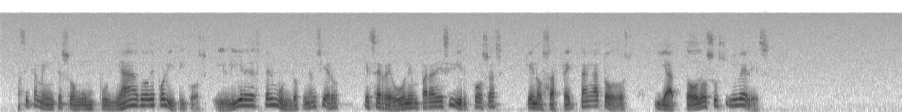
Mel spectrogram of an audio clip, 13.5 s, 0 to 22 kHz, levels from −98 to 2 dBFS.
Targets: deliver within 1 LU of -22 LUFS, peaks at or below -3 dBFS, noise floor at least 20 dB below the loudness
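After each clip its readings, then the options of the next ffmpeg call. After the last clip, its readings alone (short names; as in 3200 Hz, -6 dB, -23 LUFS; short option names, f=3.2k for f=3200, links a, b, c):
noise floor -47 dBFS; noise floor target -52 dBFS; loudness -32.0 LUFS; peak -13.0 dBFS; loudness target -22.0 LUFS
-> -af "afftdn=nr=6:nf=-47"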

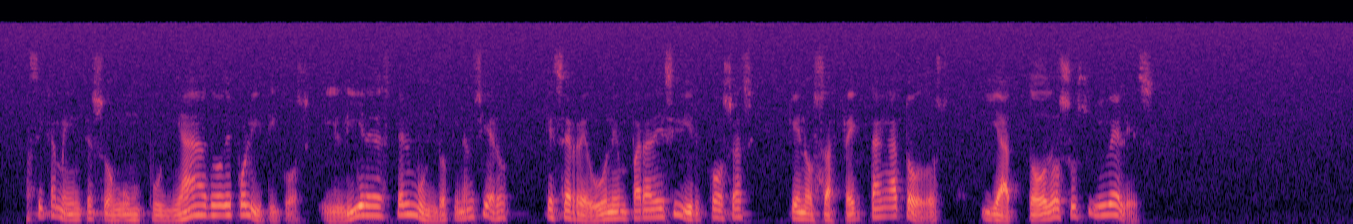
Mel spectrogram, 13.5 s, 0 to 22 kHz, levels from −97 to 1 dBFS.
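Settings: noise floor -52 dBFS; loudness -32.0 LUFS; peak -13.5 dBFS; loudness target -22.0 LUFS
-> -af "volume=10dB"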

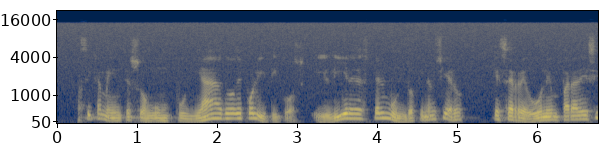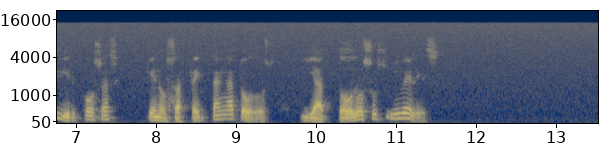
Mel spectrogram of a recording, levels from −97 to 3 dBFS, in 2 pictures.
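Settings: loudness -22.0 LUFS; peak -3.5 dBFS; noise floor -42 dBFS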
